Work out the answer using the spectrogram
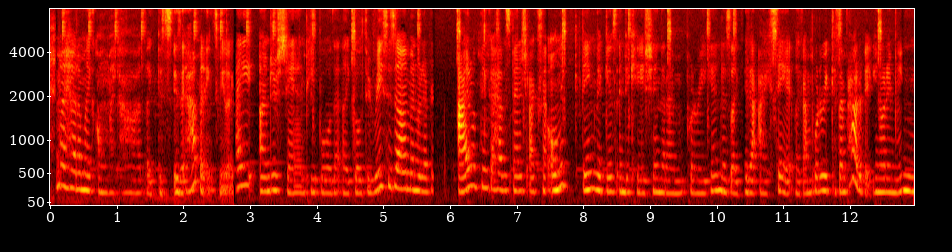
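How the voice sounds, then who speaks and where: A young woman from the United States, telling a personal story in an animated vlog style with lots of fillers. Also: a little high. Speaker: vlogger.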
